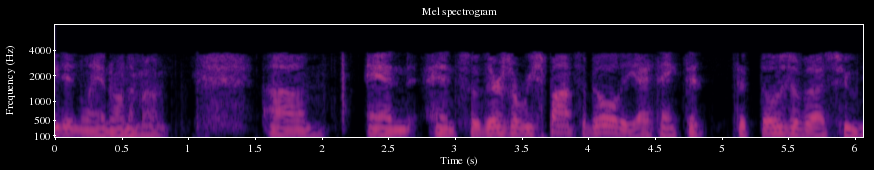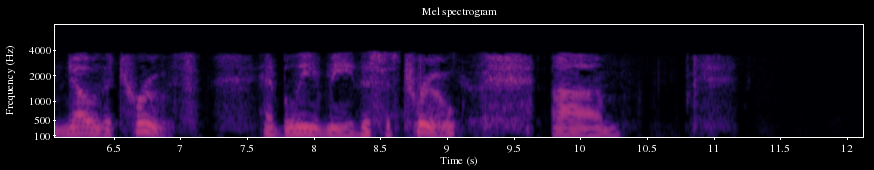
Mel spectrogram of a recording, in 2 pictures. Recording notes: a Future in Space Operations teleconference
